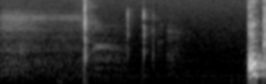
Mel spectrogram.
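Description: Near silence broken by one sharp click about half a second in and two faint ticks a little later, before a woman's voice starts just before the end.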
